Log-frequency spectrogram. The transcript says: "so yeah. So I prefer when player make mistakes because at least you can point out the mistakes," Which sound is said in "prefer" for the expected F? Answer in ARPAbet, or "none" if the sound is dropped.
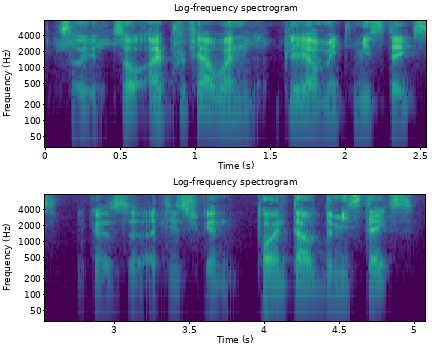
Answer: F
